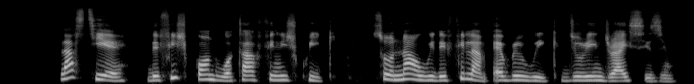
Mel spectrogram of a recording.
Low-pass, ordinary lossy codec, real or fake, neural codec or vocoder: 14.4 kHz; none; fake; autoencoder, 48 kHz, 32 numbers a frame, DAC-VAE, trained on Japanese speech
